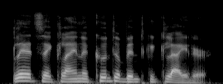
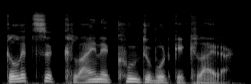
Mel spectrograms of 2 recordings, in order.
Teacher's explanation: That velar stop K, back of the tongue hitting the soft palate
